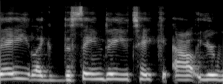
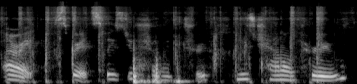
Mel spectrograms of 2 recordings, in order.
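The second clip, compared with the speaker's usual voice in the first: softer, hushed call to the spirits; spirit invocation; 3 semitones lower, 6 dB quieter than usual. Acted. Tarot reader calling on spirits for the truth, hushed.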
